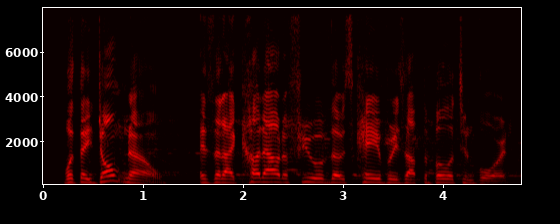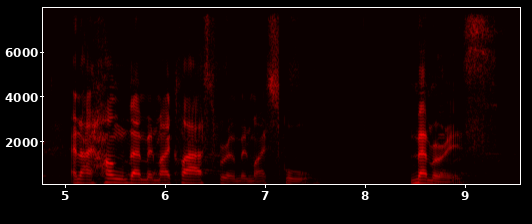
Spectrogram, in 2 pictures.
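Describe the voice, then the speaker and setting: In a New York accent, a man talks at a moderate pace with a fairly high pitch and ordinary pitch variation. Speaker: teacher and graduation speaker. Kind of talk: commencement speech. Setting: graduation ceremony with audience. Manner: animated.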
